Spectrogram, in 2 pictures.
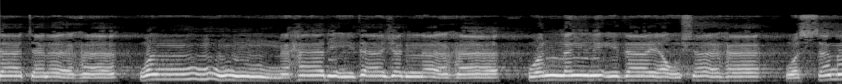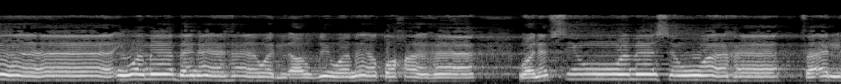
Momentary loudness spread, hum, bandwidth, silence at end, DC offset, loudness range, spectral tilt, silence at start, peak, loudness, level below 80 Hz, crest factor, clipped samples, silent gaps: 8 LU; none; 11 kHz; 0 s; under 0.1%; 2 LU; -4 dB/octave; 0 s; -2 dBFS; -13 LUFS; -62 dBFS; 10 dB; under 0.1%; none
